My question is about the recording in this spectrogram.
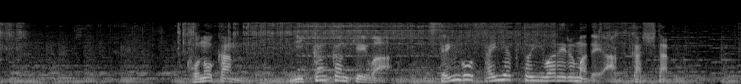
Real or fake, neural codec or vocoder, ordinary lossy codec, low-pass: real; none; none; 7.2 kHz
